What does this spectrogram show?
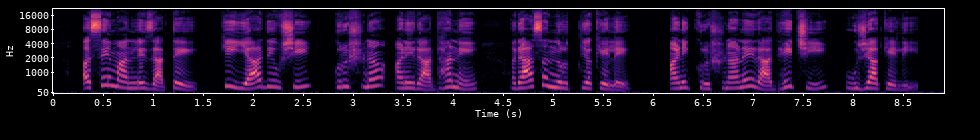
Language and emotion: Marathi, neutral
